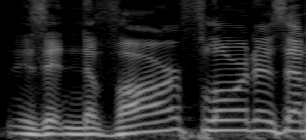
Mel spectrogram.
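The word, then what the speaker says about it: Navarre: He's from uh N is it Navar, Florida. Is that how you pronounce that? Yes, sir. Navar, Florida.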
